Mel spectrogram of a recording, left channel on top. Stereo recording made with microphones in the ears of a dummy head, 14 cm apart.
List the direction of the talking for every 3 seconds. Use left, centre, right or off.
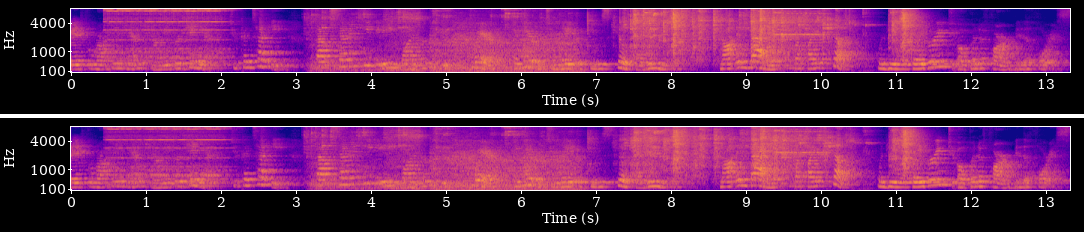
left, left, left, right, right.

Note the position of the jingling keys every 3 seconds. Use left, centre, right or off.
off, centre, left, left, off.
